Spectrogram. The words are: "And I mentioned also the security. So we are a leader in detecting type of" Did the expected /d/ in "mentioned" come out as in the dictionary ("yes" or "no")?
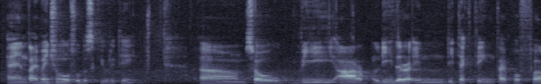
no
